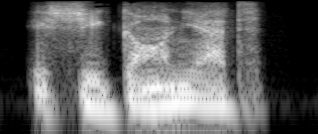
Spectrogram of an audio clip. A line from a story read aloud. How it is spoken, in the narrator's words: Clark whispered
